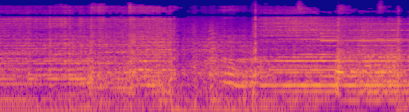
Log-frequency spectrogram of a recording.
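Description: Live band music: sustained keyboard chords over a steady low bass, the chord changing a little past halfway, with a few light percussive hits.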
